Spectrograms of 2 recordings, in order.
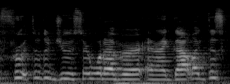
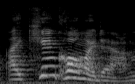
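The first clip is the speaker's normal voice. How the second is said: ordinary talk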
